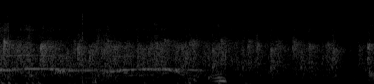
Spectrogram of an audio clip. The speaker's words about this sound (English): Can we just give a hand clap for the Vitality service to Metro Praise?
